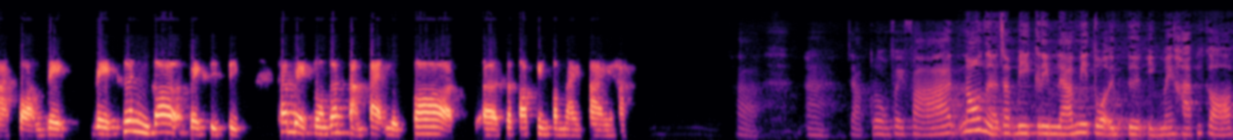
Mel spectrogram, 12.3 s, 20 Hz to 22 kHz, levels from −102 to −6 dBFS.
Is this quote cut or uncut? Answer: uncut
